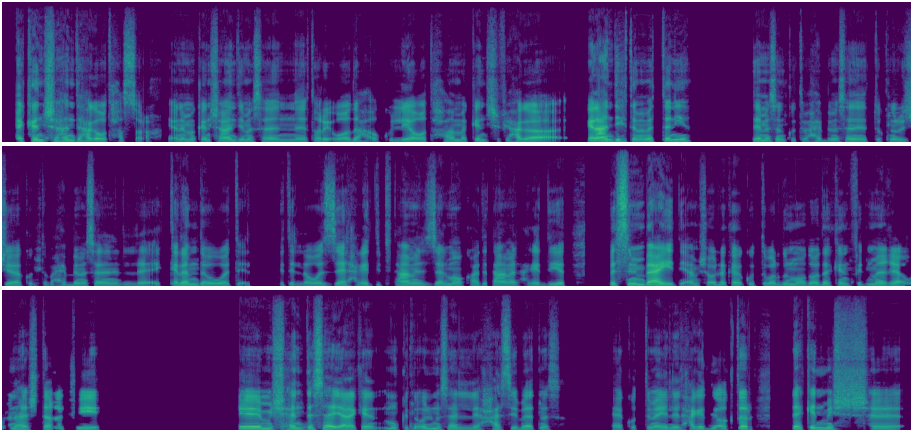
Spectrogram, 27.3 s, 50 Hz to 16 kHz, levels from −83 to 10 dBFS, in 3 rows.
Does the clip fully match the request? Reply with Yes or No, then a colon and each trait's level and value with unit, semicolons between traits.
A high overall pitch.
No: low, 115 Hz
